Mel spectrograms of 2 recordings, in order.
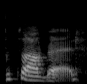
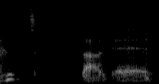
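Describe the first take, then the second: First: Said in the usual way. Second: Unvoiced, breathy whisper. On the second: Real, not acted. Whispering an aside to herself after venting to her friend. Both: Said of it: "repeats it whispered".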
